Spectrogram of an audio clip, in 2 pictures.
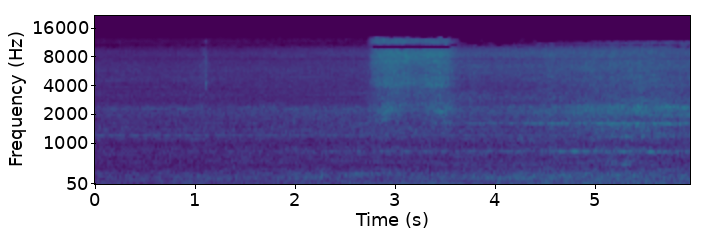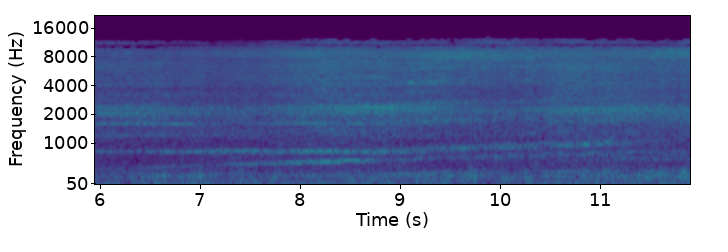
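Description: A train's wheels rumble and clatter on the rails, growing louder.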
